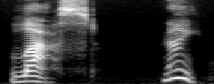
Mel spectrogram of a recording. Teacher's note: You have to do this weird double tap with your tongue.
